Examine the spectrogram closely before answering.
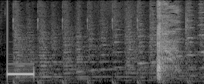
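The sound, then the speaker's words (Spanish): A telephone tone as a call is placed on air: one loud, short electronic beep of about half a second, followed by faint soft taps and a brief rasping noise. “Deme línea al aire, por favor, don Gianni Francesco. Ahí estamos llamando ya a don Tomás.”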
